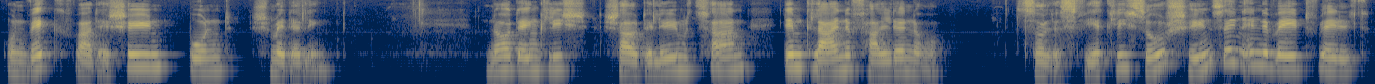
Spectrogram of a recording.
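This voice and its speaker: A woman reading a children's story aloud. She keeps a middle pitch and reads very slowly. Her manner is gentle and calm. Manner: slow, gentle, unhurried reading.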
